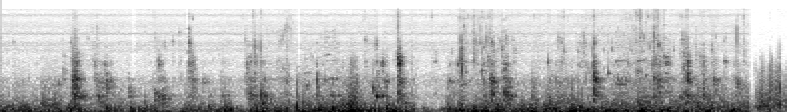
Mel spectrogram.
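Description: Wind buffeting the microphone over water lapping against a small flat-bottomed boat's hull, with scattered short knocks and clicks.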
